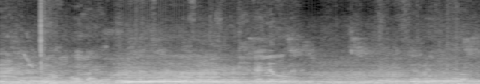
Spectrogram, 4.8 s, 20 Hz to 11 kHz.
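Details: Sahiwal bull calves at the start of trading at Ambari cattle market, Dinajpur, Bangladesh, on 11 May 2026: one steady, mid-pitched moo lasting under a second, set against constant crowd murmur and bargaining voices.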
